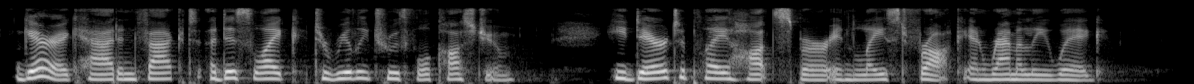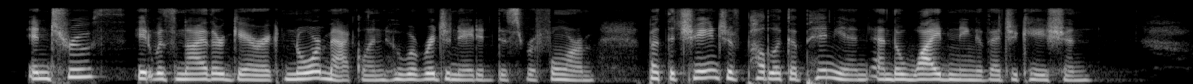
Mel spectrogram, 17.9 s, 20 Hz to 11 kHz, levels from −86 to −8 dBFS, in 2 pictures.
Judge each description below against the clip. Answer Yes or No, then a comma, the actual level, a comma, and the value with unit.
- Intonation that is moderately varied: Yes, average, 3.3 semitones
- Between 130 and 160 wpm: Yes, average, 145 wpm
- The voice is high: Yes, high, 210 Hz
